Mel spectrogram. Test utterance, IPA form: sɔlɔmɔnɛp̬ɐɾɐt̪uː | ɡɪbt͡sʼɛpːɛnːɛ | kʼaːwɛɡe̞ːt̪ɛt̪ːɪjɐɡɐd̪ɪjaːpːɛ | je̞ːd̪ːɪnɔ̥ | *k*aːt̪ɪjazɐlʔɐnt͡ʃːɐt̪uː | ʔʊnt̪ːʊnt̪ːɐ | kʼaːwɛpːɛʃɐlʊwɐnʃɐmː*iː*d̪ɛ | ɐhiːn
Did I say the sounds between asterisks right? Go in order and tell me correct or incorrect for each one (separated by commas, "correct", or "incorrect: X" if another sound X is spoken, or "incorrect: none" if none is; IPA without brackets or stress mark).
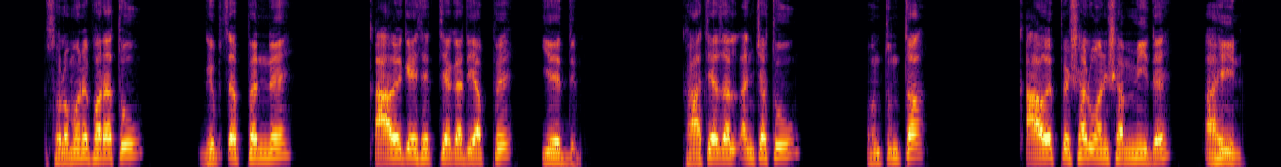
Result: correct, correct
